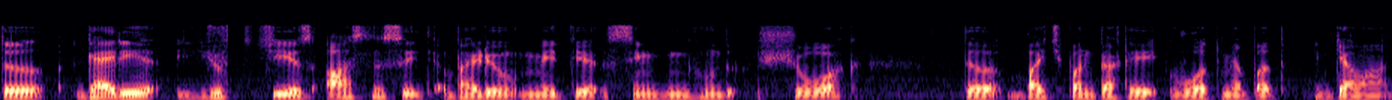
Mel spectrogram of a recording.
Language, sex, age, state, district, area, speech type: Kashmiri, male, 30-45, Jammu and Kashmir, Anantnag, rural, spontaneous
